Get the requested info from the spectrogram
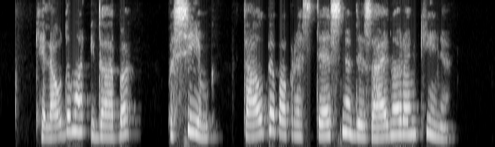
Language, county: Lithuanian, Vilnius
